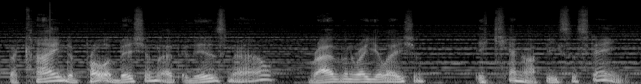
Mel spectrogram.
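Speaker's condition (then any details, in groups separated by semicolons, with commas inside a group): No condition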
